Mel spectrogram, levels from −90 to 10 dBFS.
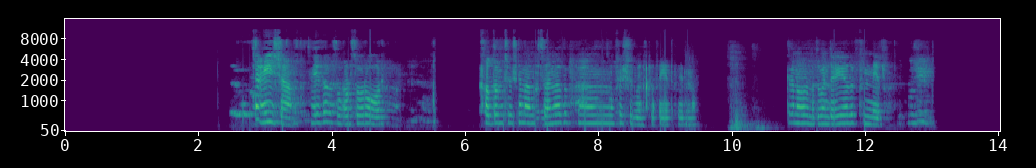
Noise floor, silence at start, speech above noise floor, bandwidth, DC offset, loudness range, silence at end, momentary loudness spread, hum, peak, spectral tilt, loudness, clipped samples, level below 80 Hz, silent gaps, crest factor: -57 dBFS; 2.5 s; 27 dB; 11.5 kHz; under 0.1%; 6 LU; 1 s; 19 LU; none; -8 dBFS; -1.5 dB/octave; -29 LUFS; under 0.1%; -74 dBFS; 5.79-5.83 s, 5.98-6.02 s, 9.78-9.92 s; 24 dB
